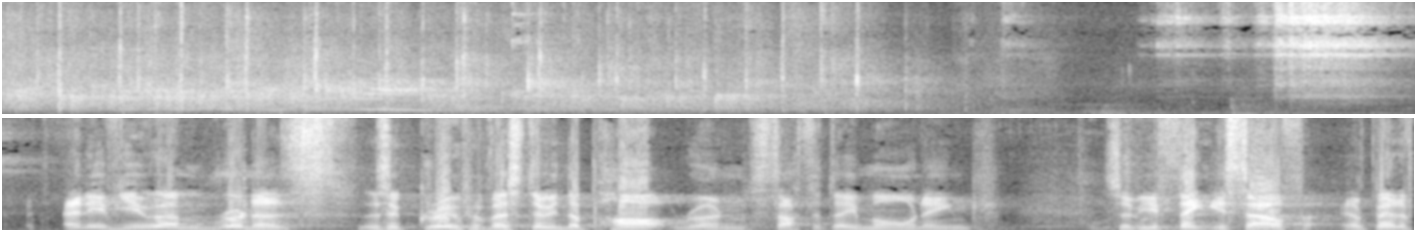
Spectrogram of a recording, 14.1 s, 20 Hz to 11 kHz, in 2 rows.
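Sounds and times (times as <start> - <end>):
congregation applauding: 0.0 - 4.8
speech: 7.4 - 14.1.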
